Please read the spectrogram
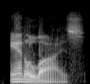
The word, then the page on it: analyse: American English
